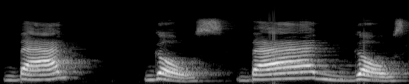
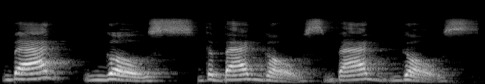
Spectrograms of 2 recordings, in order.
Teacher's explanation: Eu vou falar um único G e esse G, ele vai sair um pouquinho mais daqui do fundo da minha garganta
